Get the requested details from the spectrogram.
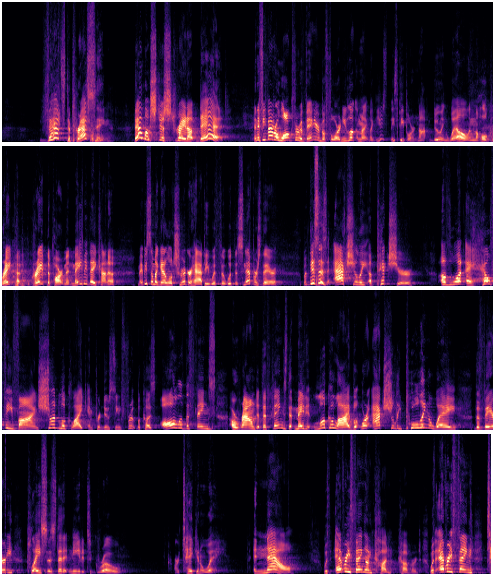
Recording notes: Sunday Gathering Audio From Restoration Church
